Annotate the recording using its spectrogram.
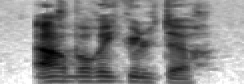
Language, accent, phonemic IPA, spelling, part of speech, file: French, France, /aʁ.bɔ.ʁi.kyl.tœʁ/, arboriculteur, noun, LL-Q150 (fra)-arboriculteur.wav
- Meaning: arboriculturist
